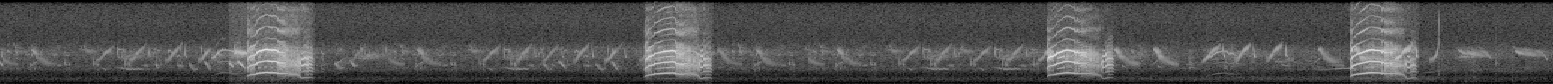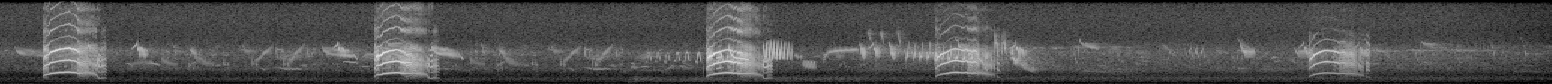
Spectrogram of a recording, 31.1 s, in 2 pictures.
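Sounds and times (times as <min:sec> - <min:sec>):
small birds calling faintly: 0:00.0 - 0:30.0
Northern lapwing calls: 0:02.3 - 0:03.2, 0:06.4 - 0:07.2, 0:10.5 - 0:11.2, 0:13.5 - 0:14.2, 0:16.0 - 0:16.6, 0:19.3 - 0:20.0, 0:22.6 - 0:23.4, 0:24.9 - 0:25.6, 0:28.6 - 0:29.3.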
